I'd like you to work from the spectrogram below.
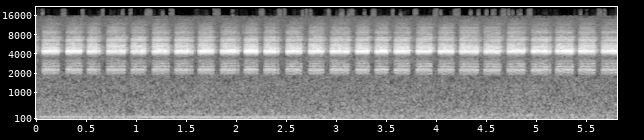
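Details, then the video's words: In a municipal park at Larnaca, cicadas produce a sharp, high buzzing that swells and breaks about four times per second in an even rhythm, with a low steady hum fading out early on. "CICADAS at the municipal Park Larnaca"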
